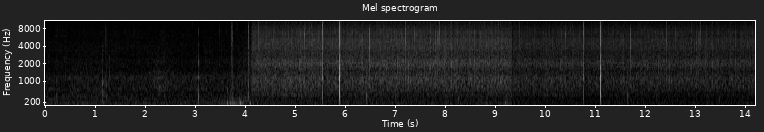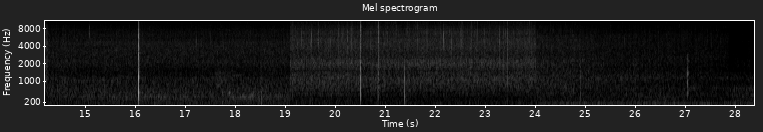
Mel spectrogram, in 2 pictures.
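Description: Vegetables sizzling in a wrought iron frying pan over a wood fire, with sharp crackles and pops from the burning wood. The sizzle swells for several seconds at a time and drops away in between.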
